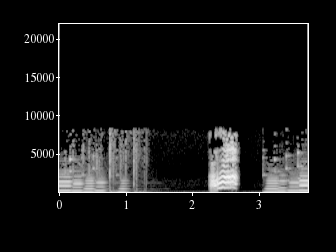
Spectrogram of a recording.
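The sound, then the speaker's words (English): Polly, the pet parrot of Granny Pig and Grandpa Pig, gives one loud, harsh squawk lasting about half a second, set between two short stretches of bouncy, cheerful music. No one speaks. “Granny Pig and Grandpa Pig have a pet parrot.”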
